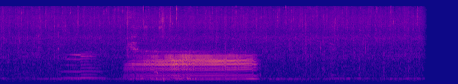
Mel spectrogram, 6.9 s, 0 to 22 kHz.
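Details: Frogs, probably banded bullfrogs, calling during the rains outside a bungalow on Koh Lanta, Thailand, in March 2011: a soft nasal note, then a loud, steady, moo-like hum lasting about two seconds, over a continuous low drone.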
